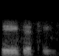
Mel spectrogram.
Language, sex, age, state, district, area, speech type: Urdu, male, 30-45, Bihar, Gaya, urban, conversation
